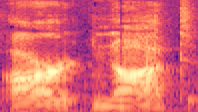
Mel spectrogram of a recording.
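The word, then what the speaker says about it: R0: the question for starters the row pronounced R not is actually what okay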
